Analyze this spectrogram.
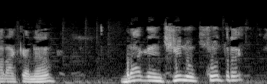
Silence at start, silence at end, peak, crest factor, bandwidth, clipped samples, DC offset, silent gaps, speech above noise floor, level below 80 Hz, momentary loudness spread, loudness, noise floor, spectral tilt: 0 s; 0.2 s; -2 dBFS; 12 dB; 8.4 kHz; under 0.1%; under 0.1%; none; 23 dB; -44 dBFS; 6 LU; -14 LUFS; -37 dBFS; -6.5 dB/octave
